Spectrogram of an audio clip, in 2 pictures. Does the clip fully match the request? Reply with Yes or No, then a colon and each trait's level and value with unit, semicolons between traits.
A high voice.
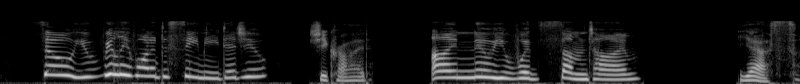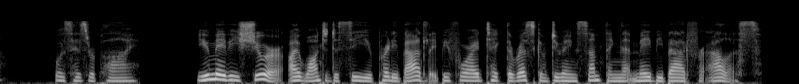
Yes: high, 195 Hz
